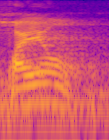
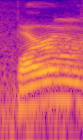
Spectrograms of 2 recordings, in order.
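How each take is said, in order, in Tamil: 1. நடுவில் உள்ள எழுத்து வெறும் 'y' ஒலிதான். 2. நடுவில் உள்ள எழுத்து retroflex 'zh' ஒலி. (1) "சென்னை போனால் எல்லாம் யா தான்" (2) "பழம் இல்லை பயம்"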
